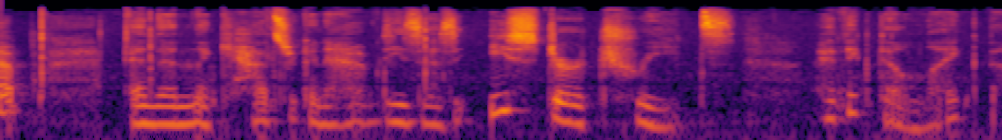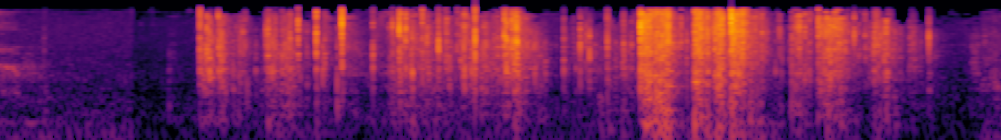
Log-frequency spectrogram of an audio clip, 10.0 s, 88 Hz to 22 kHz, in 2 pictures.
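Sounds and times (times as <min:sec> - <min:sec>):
plastic bag crinkling: 0:05.9 - 0:10.0.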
